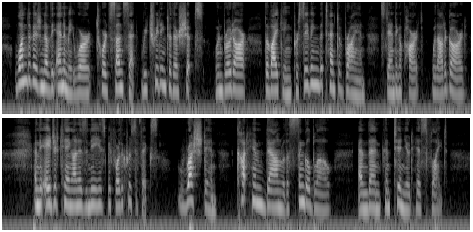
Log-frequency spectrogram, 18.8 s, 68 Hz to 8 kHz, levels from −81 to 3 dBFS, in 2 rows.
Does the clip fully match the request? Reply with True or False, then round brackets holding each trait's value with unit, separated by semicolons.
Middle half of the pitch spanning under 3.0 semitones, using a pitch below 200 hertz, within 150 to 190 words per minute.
False (3.4 semitones; 190 Hz; 160 wpm)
